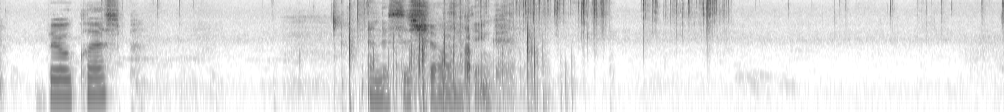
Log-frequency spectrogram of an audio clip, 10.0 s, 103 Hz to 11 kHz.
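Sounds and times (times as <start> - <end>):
bead necklaces clicking: 3.4 - 7.3.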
